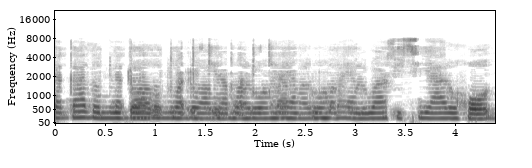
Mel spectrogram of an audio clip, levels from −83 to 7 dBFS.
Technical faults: HE-AAC compression; doubled audio track

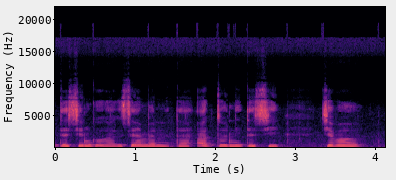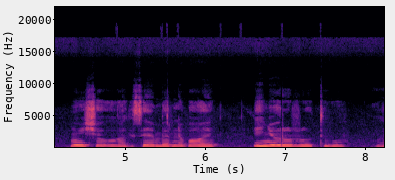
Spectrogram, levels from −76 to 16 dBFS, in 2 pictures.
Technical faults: none

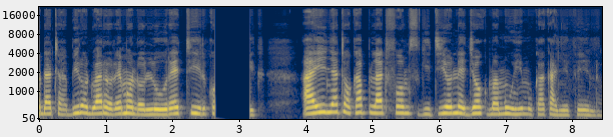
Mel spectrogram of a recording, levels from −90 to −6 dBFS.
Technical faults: audio dropout to silence

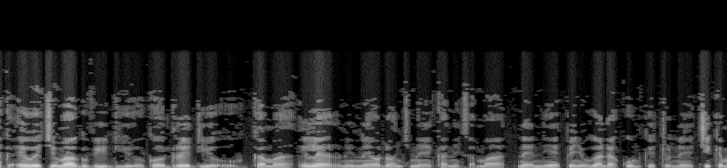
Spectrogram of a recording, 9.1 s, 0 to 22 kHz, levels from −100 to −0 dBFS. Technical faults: WMA compression

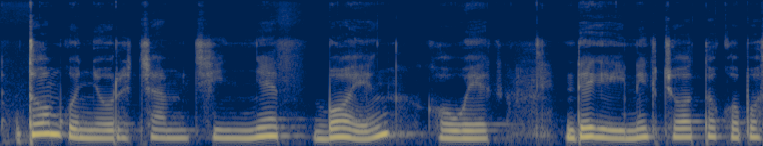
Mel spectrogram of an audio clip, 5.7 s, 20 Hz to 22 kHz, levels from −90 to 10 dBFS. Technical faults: none

